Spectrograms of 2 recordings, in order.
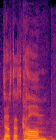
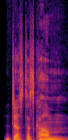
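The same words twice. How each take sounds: First: It is said loudly, with energy. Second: It is said flatly, without energy.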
